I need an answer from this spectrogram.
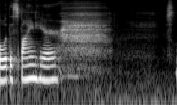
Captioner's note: exhaling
